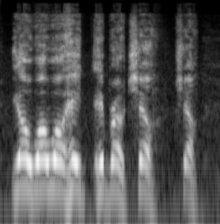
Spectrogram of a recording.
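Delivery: calming, defusing, laid-back soothing tone. Showing a common technique to calm a confrontation: defusing a confrontation. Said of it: "always diffuse".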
